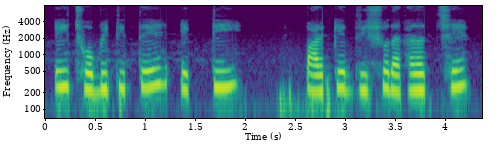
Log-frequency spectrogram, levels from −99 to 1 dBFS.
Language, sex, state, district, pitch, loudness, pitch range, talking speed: Bengali, female, West Bengal, Alipurduar, 240 Hz, -17 LUFS, 225-255 Hz, 110 wpm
